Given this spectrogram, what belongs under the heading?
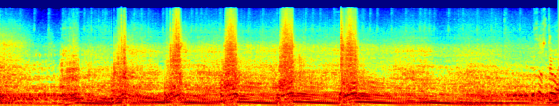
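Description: Engine of a Chevrolet SS clone truck revved repeatedly, about six sharp blips rising and falling over a steady idle, loud and close, with people talking in the background.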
